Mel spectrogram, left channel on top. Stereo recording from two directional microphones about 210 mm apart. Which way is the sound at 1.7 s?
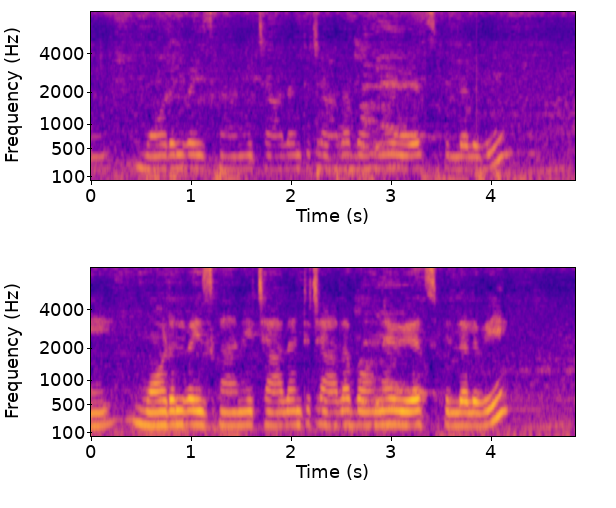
40° right (ahead or behind).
